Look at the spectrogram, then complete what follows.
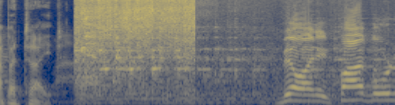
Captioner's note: food sizzling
